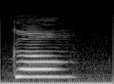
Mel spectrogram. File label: "geng1", Chinese pinyin voice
